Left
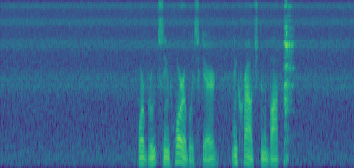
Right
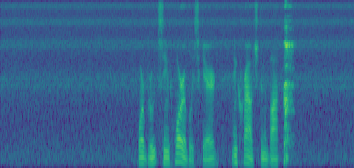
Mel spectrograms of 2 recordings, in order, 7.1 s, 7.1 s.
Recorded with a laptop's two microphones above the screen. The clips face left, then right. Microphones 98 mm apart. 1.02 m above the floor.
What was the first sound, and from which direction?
A man speaking, 10° left (ahead or behind).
